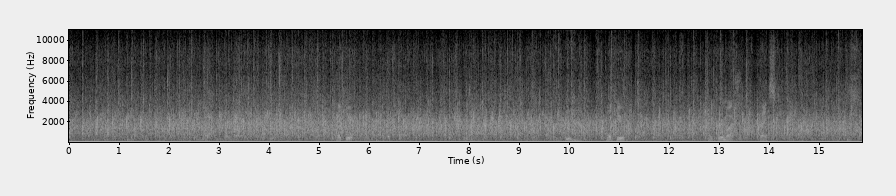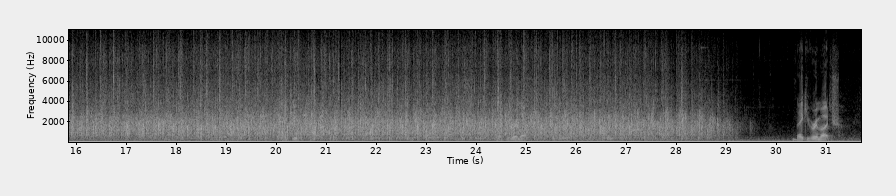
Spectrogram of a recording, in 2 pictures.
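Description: A large audience applauding steadily, with scattered voices in the crowd; the applause cuts off abruptly near the end.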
